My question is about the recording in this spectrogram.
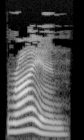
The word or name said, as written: rayan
